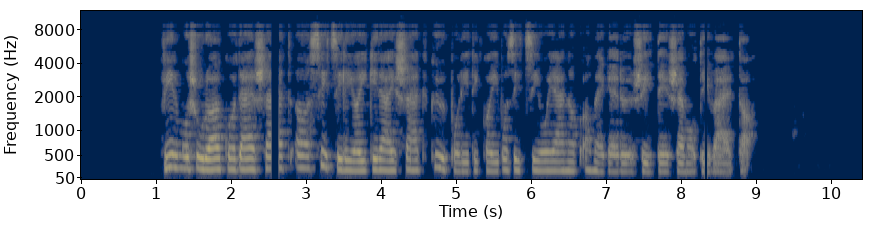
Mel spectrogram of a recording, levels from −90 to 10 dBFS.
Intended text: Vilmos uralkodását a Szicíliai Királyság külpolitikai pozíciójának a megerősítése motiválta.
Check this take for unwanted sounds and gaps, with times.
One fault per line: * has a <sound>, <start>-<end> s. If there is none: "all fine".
* has a dropout, 2.5-2.6 s
* has a dropout, 8.3-8.4 s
